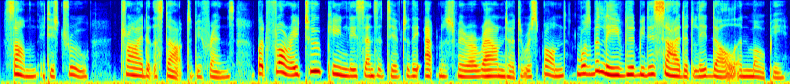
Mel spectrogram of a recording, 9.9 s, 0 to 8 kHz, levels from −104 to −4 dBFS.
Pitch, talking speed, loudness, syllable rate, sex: 205 Hz, 190 wpm, -19 LUFS, 5.3 syllables/s, female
